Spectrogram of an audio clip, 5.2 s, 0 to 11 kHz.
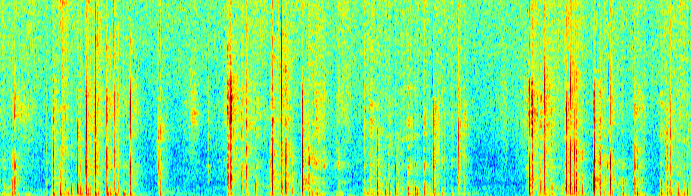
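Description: Fingernails scratch and rub the grey Primeknit textile upper of an empty Yeezy 350 V2 sneaker held in one hand. The sound is dry, rapid scraping in several bursts separated by short quiet pauses, with fuzzy, papery texture mostly in the low and middle range.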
